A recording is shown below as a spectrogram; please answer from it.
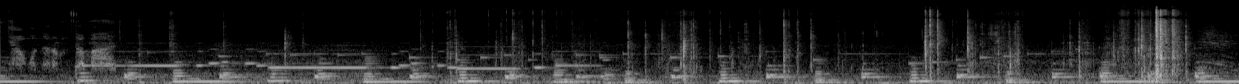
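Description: Background music, a light tune of short repeated notes over a bass line, with scattered clicks and rustles from the phone rubbing against hair.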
